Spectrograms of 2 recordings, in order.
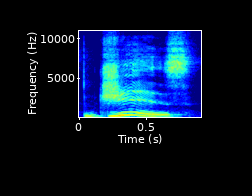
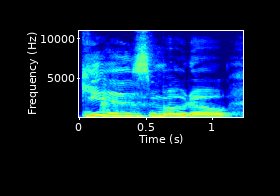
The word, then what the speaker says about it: Gizmodo: they're like, no, that's Jizz. And I'm like, what the fuck? They're like Gizmodo. I'm like, no, that is a hard G. It is always Gizmodo.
